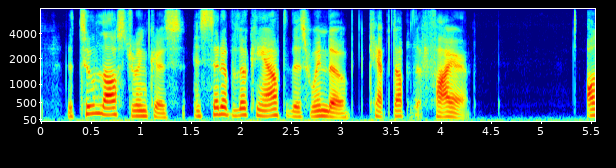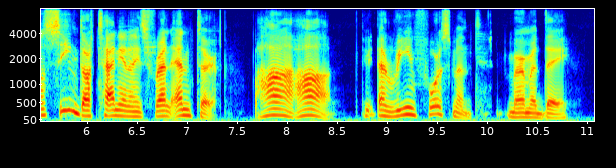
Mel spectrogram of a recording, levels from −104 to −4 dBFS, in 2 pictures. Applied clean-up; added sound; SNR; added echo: neural diffusion model UNIVERSE++.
